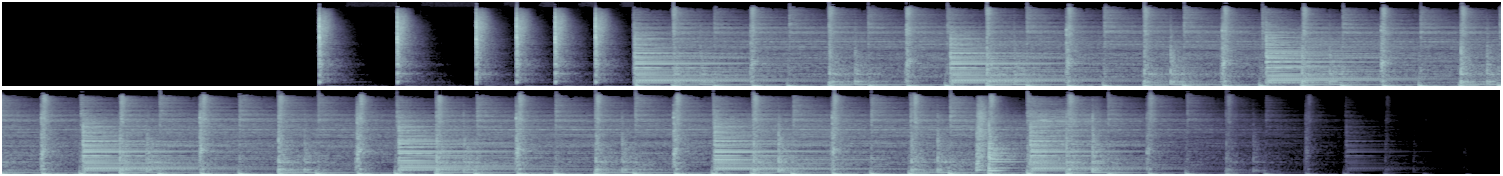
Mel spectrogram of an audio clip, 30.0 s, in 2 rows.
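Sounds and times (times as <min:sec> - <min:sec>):
rudimentary blues music: 0:06.4 - 0:27.4.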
